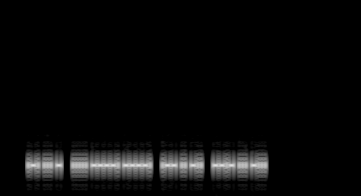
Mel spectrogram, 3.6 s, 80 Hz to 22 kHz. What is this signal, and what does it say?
Morse code, heard as a keyed tone, about 80 wpm, 700 Hz. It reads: RST 599 WID QSB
